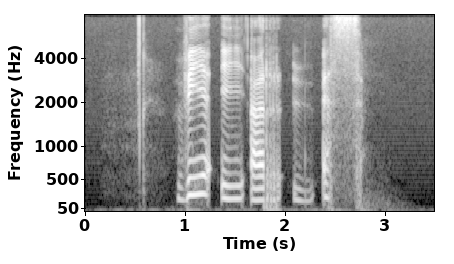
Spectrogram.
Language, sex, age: Swedish, female, 28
